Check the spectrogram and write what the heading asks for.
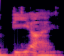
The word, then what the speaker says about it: Bi: b pan syndrome so bi pronounced as b so exactly the same as b b the fourth term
